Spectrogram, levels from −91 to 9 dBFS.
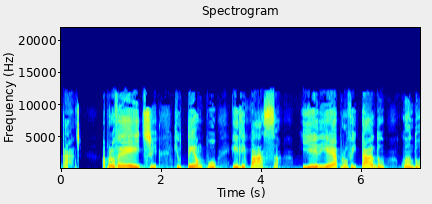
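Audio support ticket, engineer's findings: Audio dropout to a faint residue, 0.36–0.85 s: speech cuts abruptly for about half a second, faint leak roughly 35 dB down remains. Likely a signal-path interruption with the downstream chain still live.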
